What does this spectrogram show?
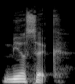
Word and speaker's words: music: La t de listen no se pronuncia y la u de la palabra music se pronuncia como you. Listen to music.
